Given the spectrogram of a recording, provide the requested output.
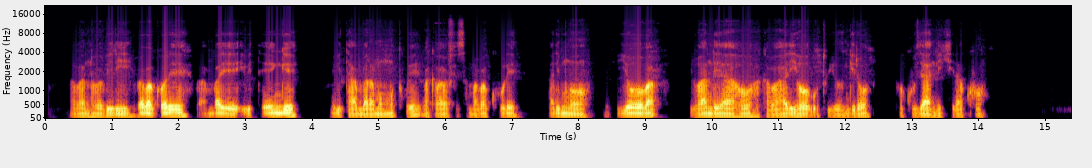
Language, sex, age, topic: Rundi, male, 25-35, agriculture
